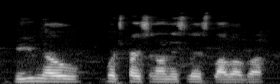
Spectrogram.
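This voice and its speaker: The recording is dry and close with no echo as a man speaks at medium pitch and a fairly quick pace. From US. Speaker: podcast host. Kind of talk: casual chat. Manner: animated.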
